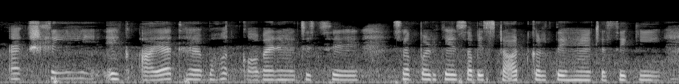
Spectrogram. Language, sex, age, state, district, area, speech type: Urdu, female, 30-45, Uttar Pradesh, Gautam Buddha Nagar, urban, spontaneous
